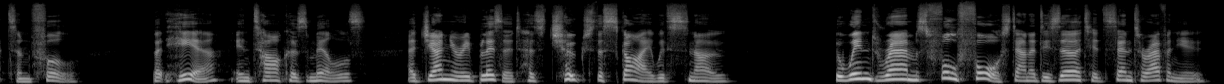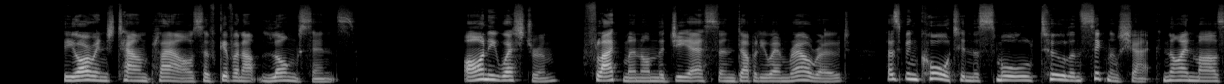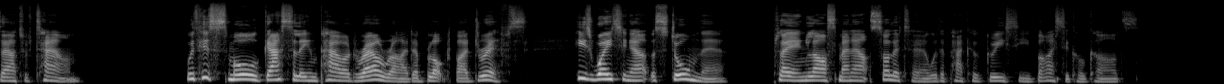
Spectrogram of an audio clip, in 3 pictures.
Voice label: Narrative

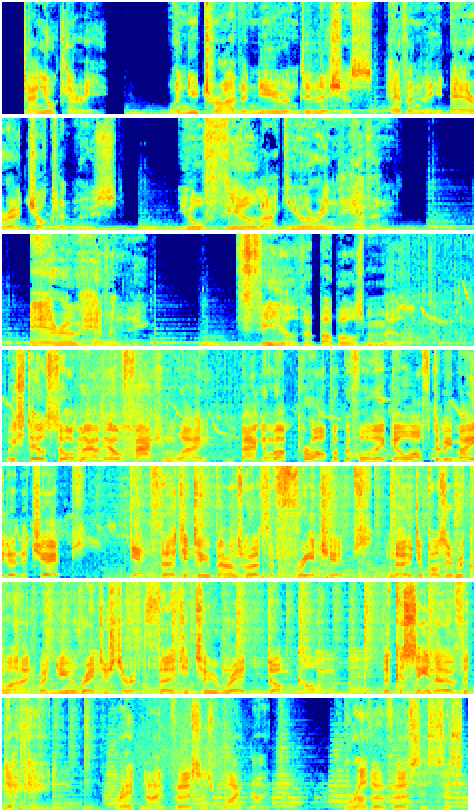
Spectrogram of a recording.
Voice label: commercial voice

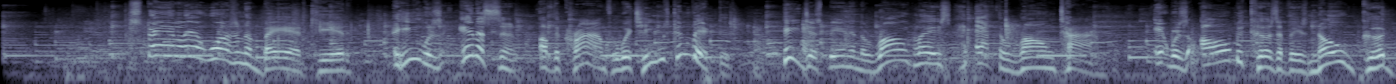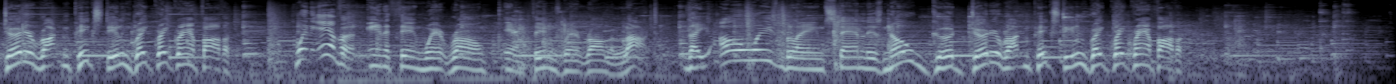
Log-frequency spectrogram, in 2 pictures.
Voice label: character

